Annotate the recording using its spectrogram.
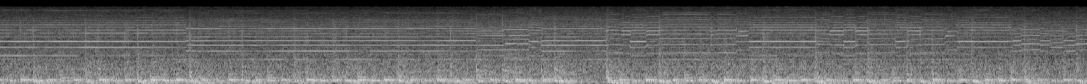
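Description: Highland bagpipes playing a tune over their steady drones, long held notes giving way to quicker note changes about halfway through, with a pulsing drum beat underneath.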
